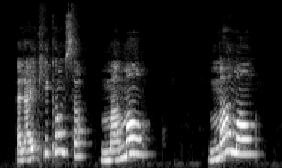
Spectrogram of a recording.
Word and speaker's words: maman: Maman, maman. Ma, on a étudié pardon, A-N, elle se prononce en, d'accord?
